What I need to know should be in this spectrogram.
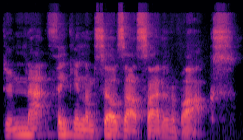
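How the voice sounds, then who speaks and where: A man's voice: medium pitch, moderate pace. A middle-aged man, a voice-over coach, telling stories in a casual interview and acting out the directions he gives in the booth. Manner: animated storyteller who acts out booth directions.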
